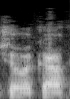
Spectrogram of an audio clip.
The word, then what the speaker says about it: Chillicothe: Is that how you say it, Chillicothe?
